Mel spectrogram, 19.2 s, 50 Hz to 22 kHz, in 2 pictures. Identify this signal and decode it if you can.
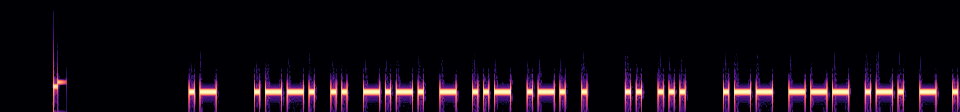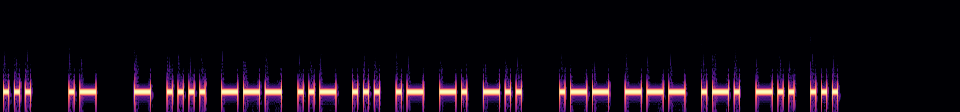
Morse code, heard as a keyed tone, about 22 wpm, 700 Hz. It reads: A PICTURE IS WORTH A THOUSAND WORDS
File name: practice / 22wpm / Sets of 7 Words - 22wpm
